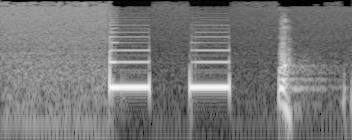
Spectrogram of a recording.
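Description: A phone call disconnect tone as the call drops: three loud, steady mid-pitched beeps in an even rhythm, the last one cut short, with quiet background noise at the start and no voices.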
